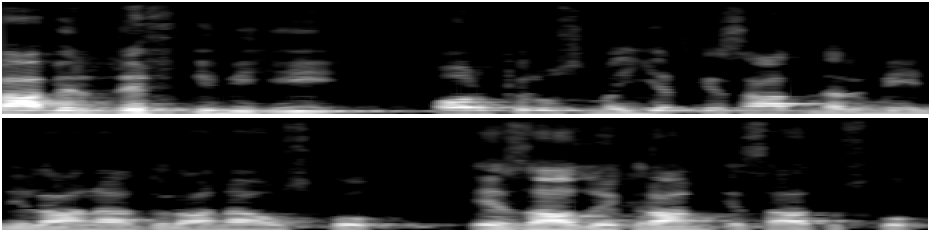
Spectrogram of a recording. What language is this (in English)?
Urdu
